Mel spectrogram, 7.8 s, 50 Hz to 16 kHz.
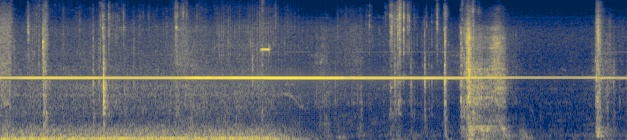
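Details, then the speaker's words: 1986 Mitsubishi Starion, modified, not started in about a month, battery freshly charged but still weak; low laboring crank for a few seconds that never catches, then dies out. No-start from weak battery. "Okay, we've had a couple of test tries. And this battery's pretty weak. So, it did not start."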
